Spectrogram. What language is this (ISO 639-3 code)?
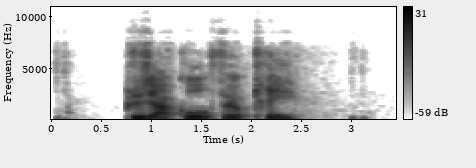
fra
